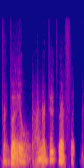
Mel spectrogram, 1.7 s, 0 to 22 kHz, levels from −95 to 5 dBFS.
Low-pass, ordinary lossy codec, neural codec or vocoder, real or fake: 14.4 kHz; MP3, 96 kbps; codec, 44.1 kHz, 0.9 kbps, DAC; fake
